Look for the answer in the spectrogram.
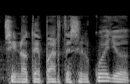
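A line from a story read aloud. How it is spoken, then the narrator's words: Plain. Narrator (Spanish): dijo Garnet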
